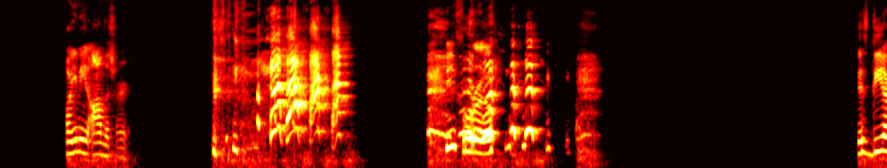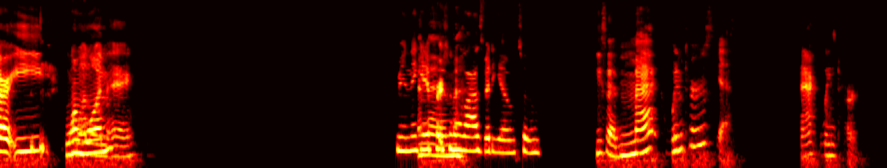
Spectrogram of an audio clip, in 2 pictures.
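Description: Two young women talk and laugh close to a microphone, in bursts with pauses.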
